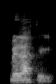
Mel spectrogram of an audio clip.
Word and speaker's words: Verástegui: que ellos lograron como cineasta, Eduardo, ¿cómo se pronuncia ese apellido? Verástegui. A Verástegui y Jim Caviezel, y esa aparición de Mel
